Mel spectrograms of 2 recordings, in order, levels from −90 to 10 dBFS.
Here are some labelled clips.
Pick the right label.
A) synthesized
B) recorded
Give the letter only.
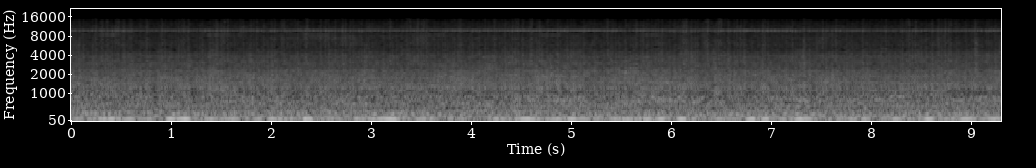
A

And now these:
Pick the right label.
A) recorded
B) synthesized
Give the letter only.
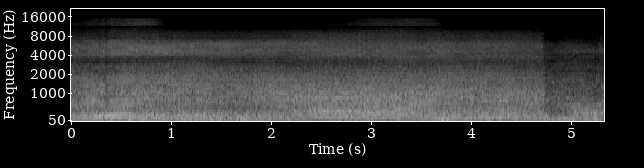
B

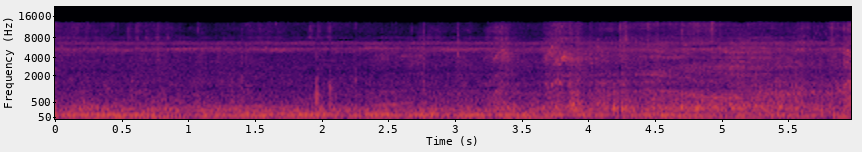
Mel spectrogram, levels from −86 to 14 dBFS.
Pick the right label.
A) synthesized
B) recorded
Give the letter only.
A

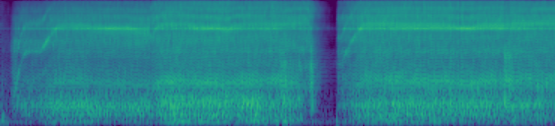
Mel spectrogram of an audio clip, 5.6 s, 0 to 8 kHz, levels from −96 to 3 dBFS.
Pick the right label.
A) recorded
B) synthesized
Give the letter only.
B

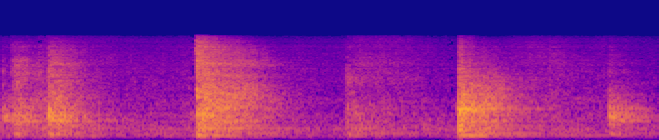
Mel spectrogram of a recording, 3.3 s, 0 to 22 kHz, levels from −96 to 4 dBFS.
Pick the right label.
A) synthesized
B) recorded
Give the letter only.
A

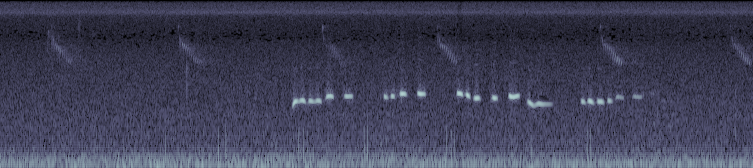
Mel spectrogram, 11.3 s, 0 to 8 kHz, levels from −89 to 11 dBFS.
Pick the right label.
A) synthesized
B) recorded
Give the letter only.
B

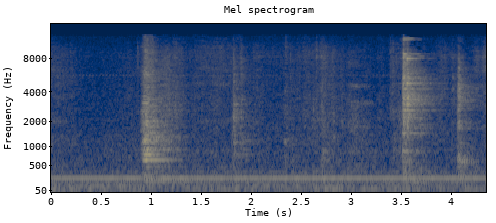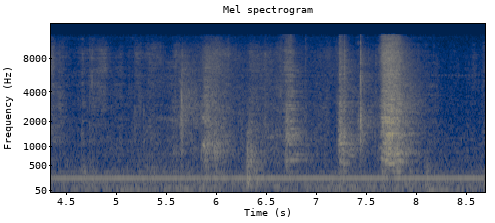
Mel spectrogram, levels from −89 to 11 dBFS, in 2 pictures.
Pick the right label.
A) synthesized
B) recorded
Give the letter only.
B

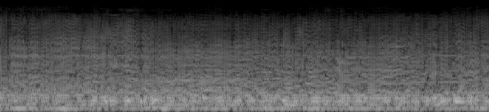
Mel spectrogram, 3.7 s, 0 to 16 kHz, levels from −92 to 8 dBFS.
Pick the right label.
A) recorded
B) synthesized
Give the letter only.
B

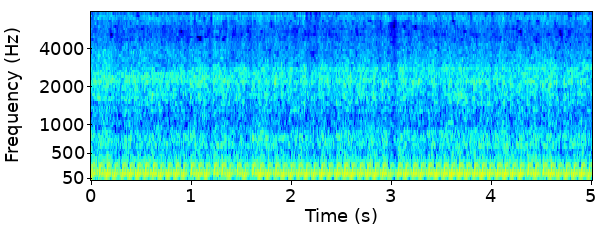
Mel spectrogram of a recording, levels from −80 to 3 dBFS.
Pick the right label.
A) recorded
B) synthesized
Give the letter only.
A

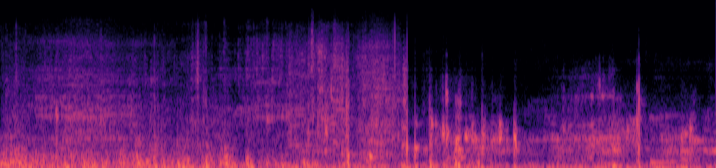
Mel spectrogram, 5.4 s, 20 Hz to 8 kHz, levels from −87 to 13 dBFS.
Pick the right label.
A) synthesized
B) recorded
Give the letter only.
A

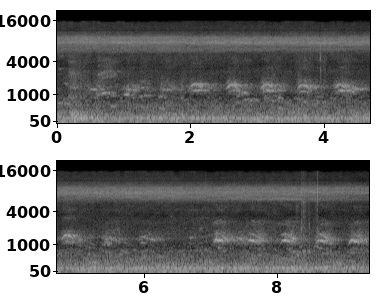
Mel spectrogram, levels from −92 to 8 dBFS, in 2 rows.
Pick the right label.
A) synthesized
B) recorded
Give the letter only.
A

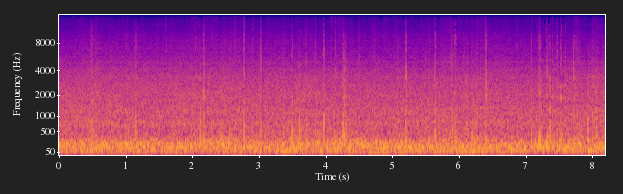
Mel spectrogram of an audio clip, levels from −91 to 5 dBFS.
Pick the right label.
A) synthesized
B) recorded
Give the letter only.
A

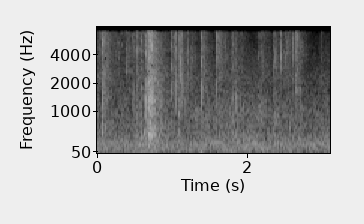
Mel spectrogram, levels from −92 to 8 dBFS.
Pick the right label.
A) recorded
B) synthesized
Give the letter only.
A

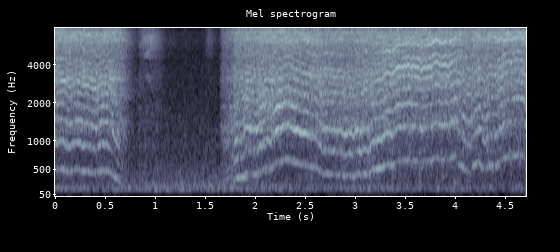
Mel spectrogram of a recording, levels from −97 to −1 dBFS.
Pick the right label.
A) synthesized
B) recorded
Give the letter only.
B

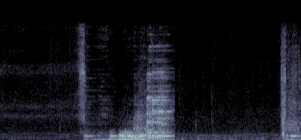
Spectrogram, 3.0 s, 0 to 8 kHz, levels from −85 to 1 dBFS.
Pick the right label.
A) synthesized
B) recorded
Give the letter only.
B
